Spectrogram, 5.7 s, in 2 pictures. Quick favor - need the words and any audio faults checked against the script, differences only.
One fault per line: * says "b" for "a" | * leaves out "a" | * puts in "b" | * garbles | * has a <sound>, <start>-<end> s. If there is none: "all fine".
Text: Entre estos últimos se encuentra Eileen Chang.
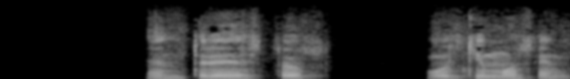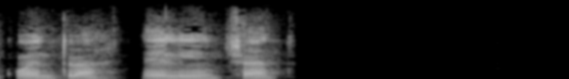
all fine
